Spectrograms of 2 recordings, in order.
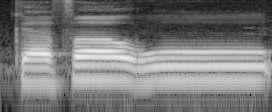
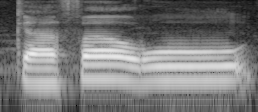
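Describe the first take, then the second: First: Slow كَفَرُوا with a full heavy ر. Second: Slow كَفَرُوا with a thin light ك; thin kaf. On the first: Teacher demonstrating the heavy ra to students, slow recitation. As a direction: fill out the ر of كَفَرُوا. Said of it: "را کا پر". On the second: Teacher teaching students the thin kaf, slow careful recitation. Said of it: "یہ والا کاف باریک پڑھا جاتا ہے". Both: Shown as a demonstration.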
